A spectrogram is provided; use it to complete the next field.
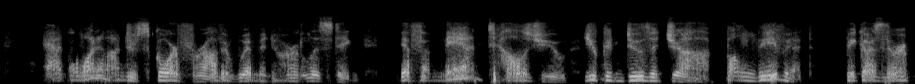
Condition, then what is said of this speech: Spasmodic dysphonia. I have spastic dysphonia, and the treatment is Botox.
